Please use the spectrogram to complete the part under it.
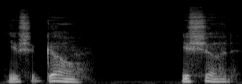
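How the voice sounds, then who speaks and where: A man's voice: medium pitch, fairly even intonation, slow, vocal fry, slightly rough, dry recording, studio quality, pitched above the performer's own voice, exaggerated voice. A man voicing a frail, sick young woman who is tearful and pleading.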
